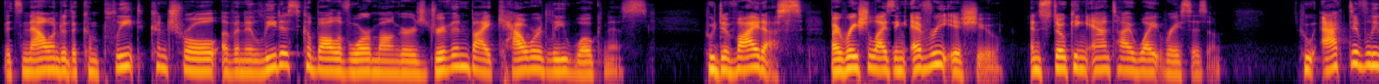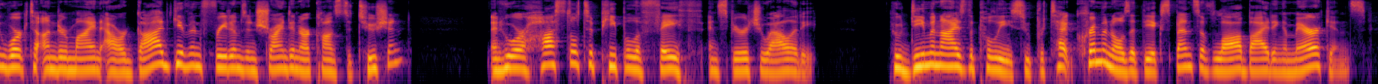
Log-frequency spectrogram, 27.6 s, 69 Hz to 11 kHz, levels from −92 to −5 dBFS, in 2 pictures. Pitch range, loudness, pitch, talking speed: 150-190 Hz, -24 LUFS, 165 Hz, 140 wpm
